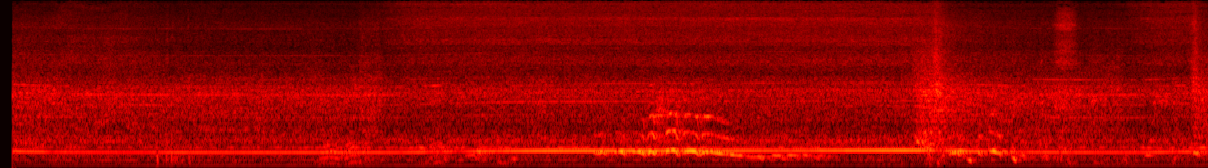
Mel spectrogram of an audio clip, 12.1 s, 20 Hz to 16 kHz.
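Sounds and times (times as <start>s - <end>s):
vacuum cleaner running: 0.1s - 12.0s
wavering vocal sound: 5.8s - 8.6s.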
